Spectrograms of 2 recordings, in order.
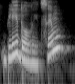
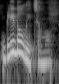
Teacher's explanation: ц — твердий, хоча у попередніх відмінкових формах був м’яким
